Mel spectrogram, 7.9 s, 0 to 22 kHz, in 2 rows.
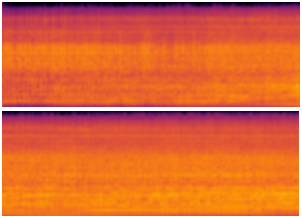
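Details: Wilesco D455 tabletop stationary steam engine, at temperature, throttle opened to max RPM after purging condensed water: a fast, even chuffing beat climbs in pitch, then holds a smooth, steady top-revs run. It throws oil from its total-loss lubrication. Normal full-speed running.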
